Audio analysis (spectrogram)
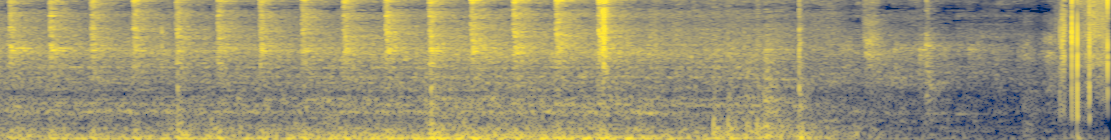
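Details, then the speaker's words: Small engine after repair, possibly an Isetta, rocker covers checked: drops back from a rev to a steady, evenly paced idle without misses, no blue smoke, slight black smoke from a rich mixture, small exhaust leak popping; normal idle. "that sounds really good and she's not smoking particularly cured a little bit of black smoke too rich I'll fix that and adjust it but no blue smoke so nice"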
